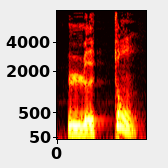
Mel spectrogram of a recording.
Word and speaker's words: thon: Le thon. Remember, H here is not pronounced. Le thon, la dorade, la morue, final not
